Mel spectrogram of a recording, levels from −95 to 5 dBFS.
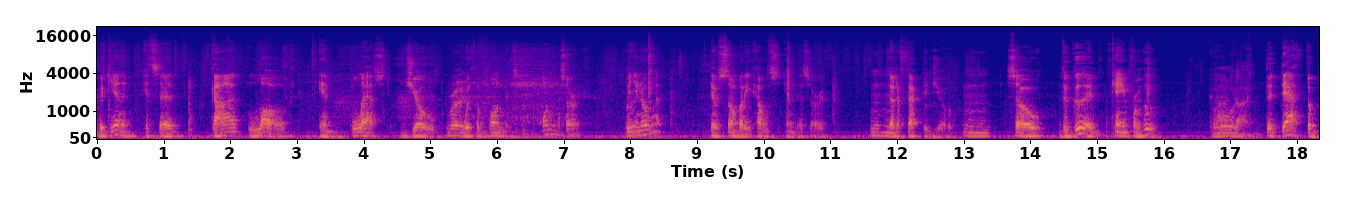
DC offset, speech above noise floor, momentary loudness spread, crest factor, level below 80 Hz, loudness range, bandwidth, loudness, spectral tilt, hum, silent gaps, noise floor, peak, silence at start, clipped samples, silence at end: under 0.1%; 23 dB; 15 LU; 22 dB; -58 dBFS; 6 LU; 14.5 kHz; -35 LUFS; -6 dB/octave; none; none; -58 dBFS; -14 dBFS; 0 s; under 0.1%; 0 s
